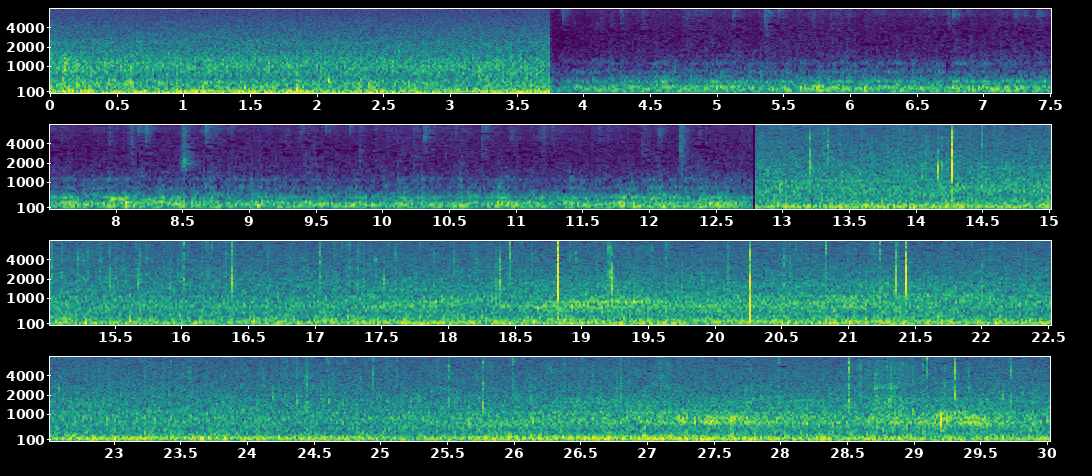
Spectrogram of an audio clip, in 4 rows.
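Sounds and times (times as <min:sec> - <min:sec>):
campfire crackling and popping: 0:12.8 - 0:30.0.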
